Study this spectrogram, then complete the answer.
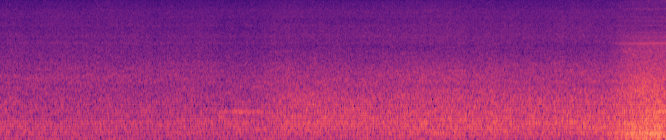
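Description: A distant train rumbles closer along the tracks.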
